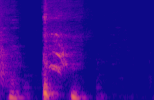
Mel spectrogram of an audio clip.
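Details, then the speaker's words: Three short, harsh hacking cough bursts in quick succession from an adult man, left over after a week-long bad cold, in a quiet small room: cough. "apologise I've had a stinking cold all week I've had the man flu I've been on the verge of death and I've been left with this this horrible hacking cough so apologize in advance"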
